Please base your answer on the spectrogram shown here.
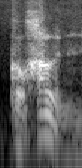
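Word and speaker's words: Gawaine: and tapped his teeth God Wayne I suppose he said out loud doubtfully it would have pronounced it kohalen in the North you can't tell with ancient languages then he put down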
